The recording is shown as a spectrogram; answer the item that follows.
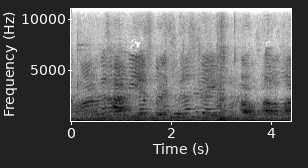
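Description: A group of young children singing a Christmas song together, their voices uneven, over a steady low hum.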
